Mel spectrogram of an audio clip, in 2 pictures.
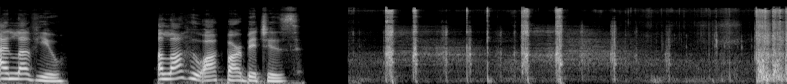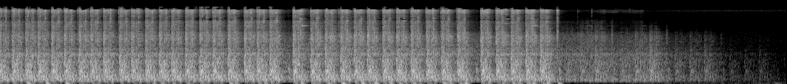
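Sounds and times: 
speech: 0.0s - 0.7s, 1.6s - 3.1s
gunshots and rapid automatic gunfire: 7.6s - 15.2s.

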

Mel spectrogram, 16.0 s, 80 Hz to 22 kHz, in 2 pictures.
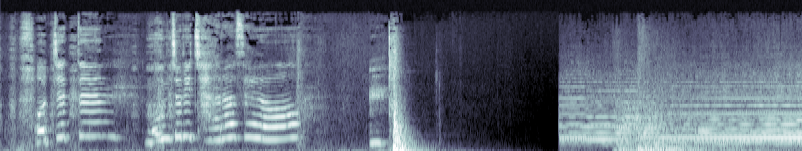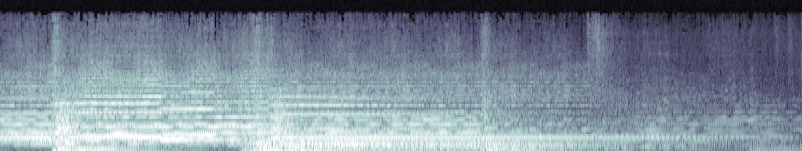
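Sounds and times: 
speech: 0.4s - 4.1s
solid room door thudding shut: 3.7s - 4.5s
sustained music: 5.6s - 16.0s.

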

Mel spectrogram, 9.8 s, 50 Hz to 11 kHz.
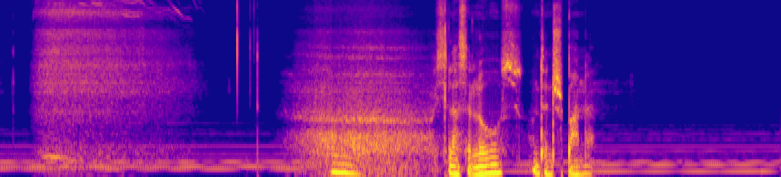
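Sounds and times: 
slow deep inhale and long exhale: 0.4s - 2.7s, 3.5s - 5.5s
speech: 5.5s - 7.6s.

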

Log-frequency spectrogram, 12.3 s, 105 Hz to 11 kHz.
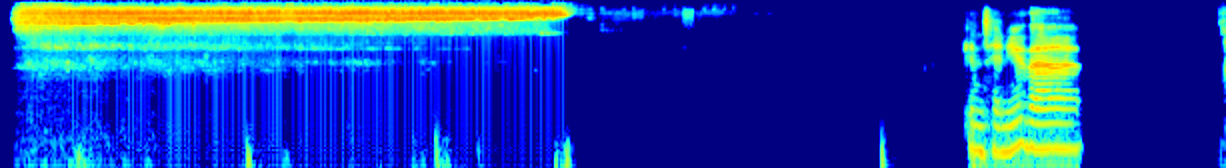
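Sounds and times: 
slow hissing exhale through the mouth in a breathing exercise: 0.1s - 5.0s
speech: 9.8s - 10.9s.

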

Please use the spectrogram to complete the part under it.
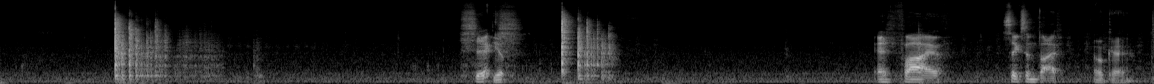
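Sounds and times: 
small hard dice clattering across a tabletop: 1.2s - 2.2s, 5.6s - 6.2s
speech: 4.7s - 5.3s, 8.8s - 9.5s, 10.1s - 11.5s.

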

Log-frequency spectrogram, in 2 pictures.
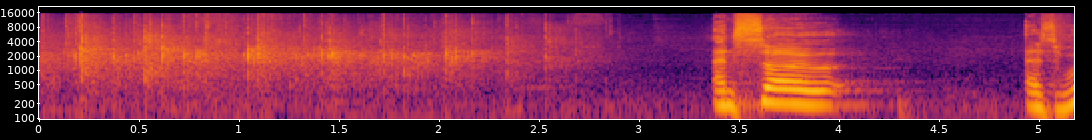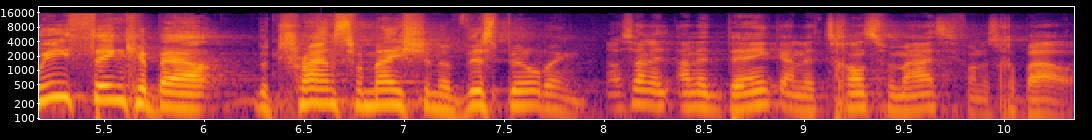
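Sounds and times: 
audience applauding at a church gathering: 0.0s - 2.8s
speech: 3.4s - 4.1s, 4.9s - 10.3s.

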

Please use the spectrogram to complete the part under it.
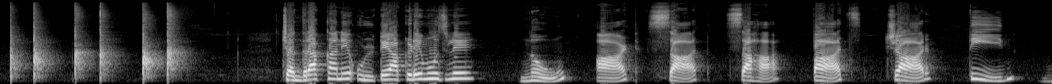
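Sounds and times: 
sharp hand claps by a girl: 0.0s - 2.0s
speech: 2.8s - 10.5s.

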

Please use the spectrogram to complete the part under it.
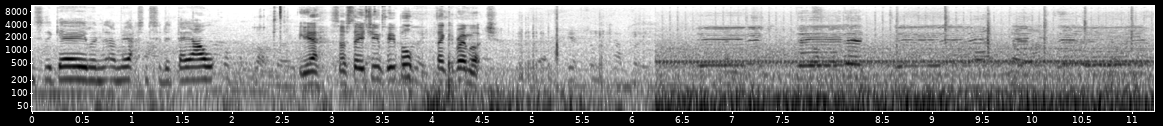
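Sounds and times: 
speech: 0.0s - 4.8s
moving bus engine rumbling and droning: 5.7s - 11.2s
low hum: 6.2s - 11.2s
group of voices singing together on a moving bus: 6.6s - 11.2s.

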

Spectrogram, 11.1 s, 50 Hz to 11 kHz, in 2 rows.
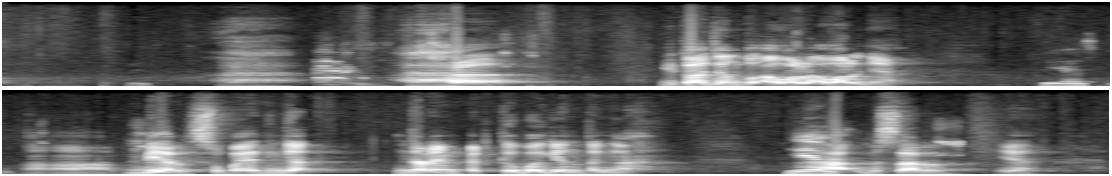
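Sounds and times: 
speech: 0.6s - 4.6s, 5.2s - 10.8s
breathy voiced hah exhalations during breathing practice exercise: 1.0s - 2.3s.

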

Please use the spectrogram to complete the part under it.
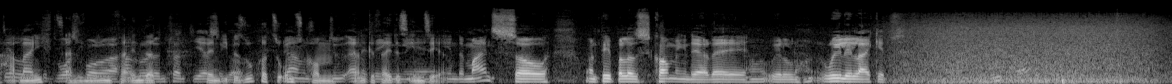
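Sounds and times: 
speech: 0.0s - 9.3s, 10.0s - 10.5s
roar of rushing water: 8.0s - 11.7s.

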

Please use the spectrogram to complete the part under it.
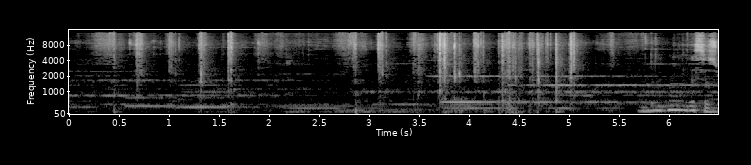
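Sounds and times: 
soft sustained musical tones: 0.0s - 6.4s
playing cards being shuffled during a card reading: 0.2s - 2.1s, 2.7s - 5.9s.

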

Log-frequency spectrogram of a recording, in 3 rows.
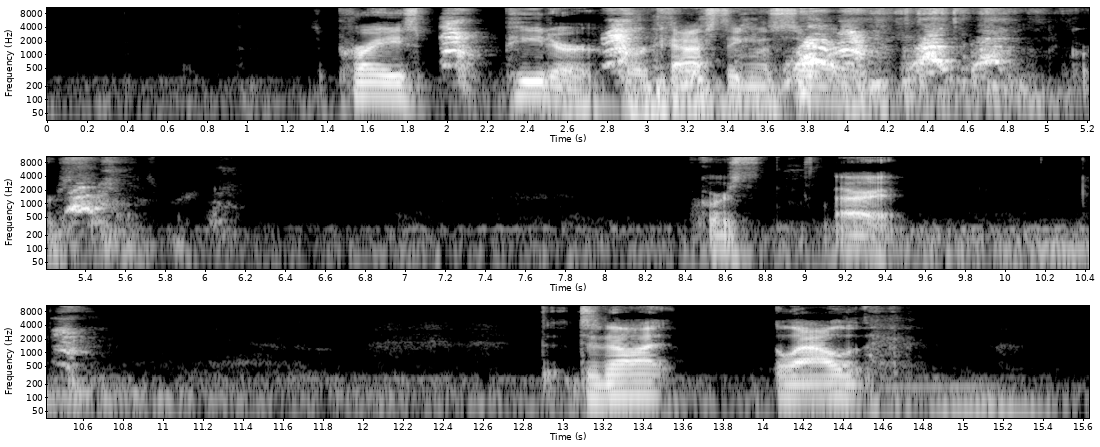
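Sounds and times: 
steady low hum: 0.0s - 15.6s
speech: 1.5s - 5.6s, 8.6s - 9.6s, 13.1s - 14.6s
dog barking: 2.0s - 5.7s, 10.4s - 10.7s.

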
